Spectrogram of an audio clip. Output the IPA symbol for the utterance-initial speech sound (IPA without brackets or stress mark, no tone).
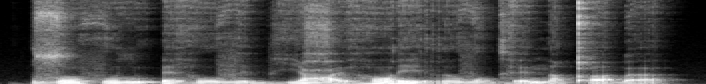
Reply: zˤ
